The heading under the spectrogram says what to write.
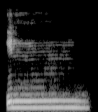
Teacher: आप ध्यान दीजिएगा कि ओठ जरा सा खुला हुआ रहता है और जीभ तालू से सटी हुई जाती है। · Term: भ्रामरी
